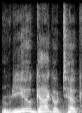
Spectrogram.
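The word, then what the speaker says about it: Ryu ga Gotoku: Ryuga Gotoku. Ryuga Gotoku is how you say it, guys. Ryuga Gotoku.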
